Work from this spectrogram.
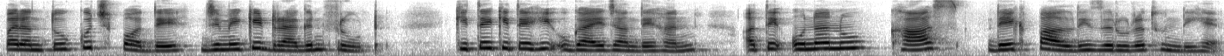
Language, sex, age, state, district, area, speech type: Punjabi, female, 18-30, Punjab, Shaheed Bhagat Singh Nagar, urban, spontaneous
